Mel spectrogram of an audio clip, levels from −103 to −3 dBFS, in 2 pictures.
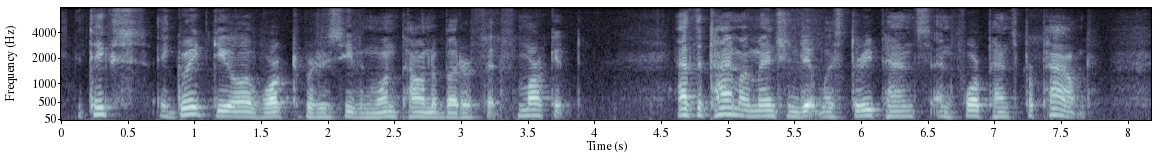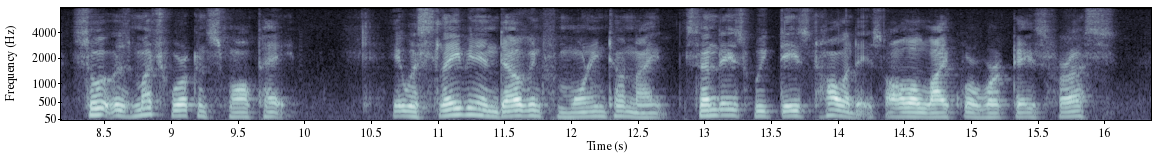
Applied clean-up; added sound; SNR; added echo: neural separator model SepFormer DNS4.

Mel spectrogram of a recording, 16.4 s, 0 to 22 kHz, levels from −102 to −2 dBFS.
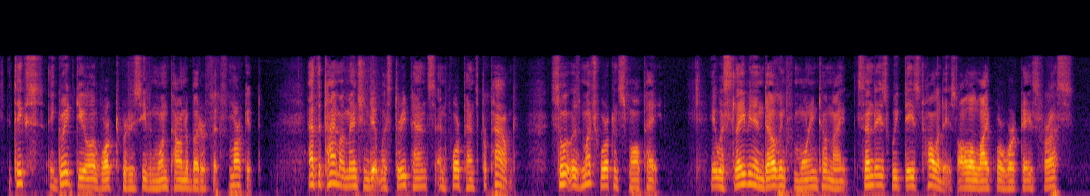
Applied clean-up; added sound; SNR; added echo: neural mask model RNNoise.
